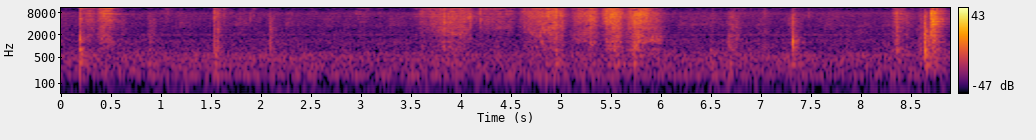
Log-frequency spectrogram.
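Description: A chef's knife cutting raw chicken wings apart at the joint on a wooden cutting board: a series of short knocks of the blade on the wood, roughly a second apart, with some scraping of the blade across the board.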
